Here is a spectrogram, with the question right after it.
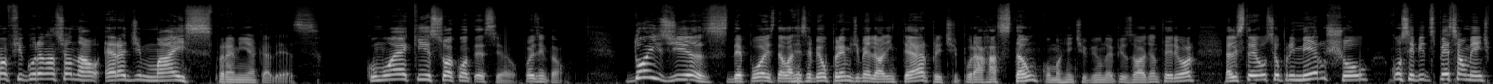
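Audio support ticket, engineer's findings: Brief buzzy stutters, an 11 ms slice looping with hard joins: 3.04–3.08 s after "demais para minha", 5.05–5.08 s after "é que isso", 7.98–8.00 s, 9.53–9.55 s, 10.90 s, 13.60 s. Repeated buffer: playback underrun replaying the last block, fits a 512-sample buffer.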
